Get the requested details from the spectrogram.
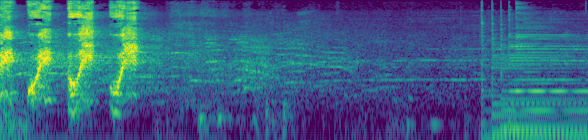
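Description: Ducks being fed quack three times in quick succession, loud, then fade into a quieter outdoor background before a steady droning hum starts near the end.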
